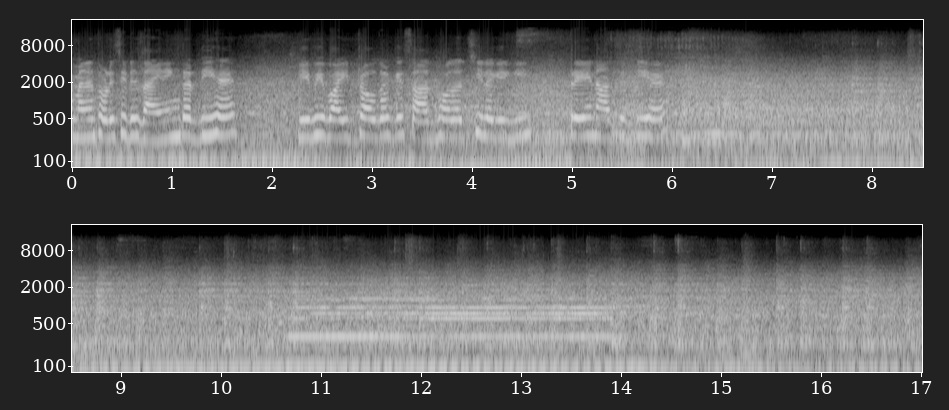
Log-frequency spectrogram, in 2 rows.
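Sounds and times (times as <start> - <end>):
train rumbling past: 0.0 - 17.0
train horn long note: 10.6 - 14.3.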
